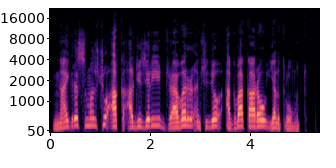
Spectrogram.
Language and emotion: Kashmiri, neutral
